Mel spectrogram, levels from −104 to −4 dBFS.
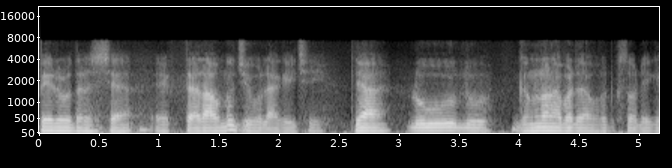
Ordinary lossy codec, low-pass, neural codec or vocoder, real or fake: none; 7.2 kHz; codec, 16 kHz in and 24 kHz out, 0.4 kbps, LongCat-Audio-Codec, fine tuned four codebook decoder; fake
